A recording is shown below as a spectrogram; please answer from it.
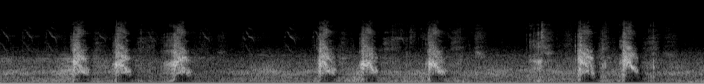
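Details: Patterdale Terrier named Chip demanding his ball, which sits beside him; sharp, punchy barks come in uneven pairs and triples, about nine across the stretch, against a constant low hum.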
